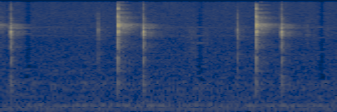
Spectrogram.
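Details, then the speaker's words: IR remote relay in an enclosure on a battery pack, tested with a switch tester: sharp clicks in pairs over a quiet hum on each remote press, yellow light on; relay switching normally. "And you can hear inside the relay is clicking as I'm pressing. And the yellow light is on here, which is indicating that it is working."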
